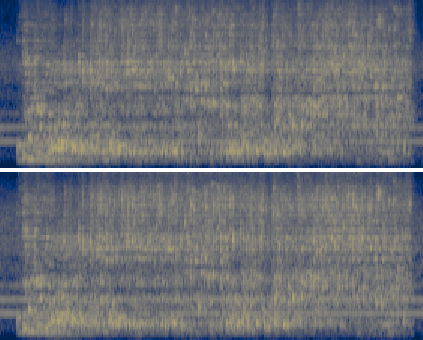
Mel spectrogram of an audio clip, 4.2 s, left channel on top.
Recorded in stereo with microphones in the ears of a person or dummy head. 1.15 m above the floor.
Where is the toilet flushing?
20° right (ahead or behind), 0.7 m.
